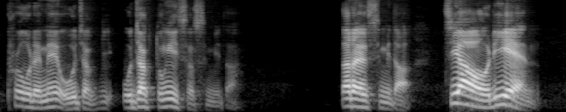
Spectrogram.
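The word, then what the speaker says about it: 教练: 教练教练 기억하십니까? 이 가르칠 교자는 教 일성으로도 그리고 지금처럼 教 사성으로도 발음되는 포인즈, 뚜어인즈였죠. 즉 한 글자에 2개 이상의 발음 성조 의미를 지니는 단어라고 했습니다.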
